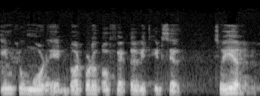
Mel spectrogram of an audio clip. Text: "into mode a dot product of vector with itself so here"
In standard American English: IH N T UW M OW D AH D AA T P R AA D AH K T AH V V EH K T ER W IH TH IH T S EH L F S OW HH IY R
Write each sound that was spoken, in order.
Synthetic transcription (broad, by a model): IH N T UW M OW D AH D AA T P R AA D AH K T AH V F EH K T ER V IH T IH T S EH L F S OW HH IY R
